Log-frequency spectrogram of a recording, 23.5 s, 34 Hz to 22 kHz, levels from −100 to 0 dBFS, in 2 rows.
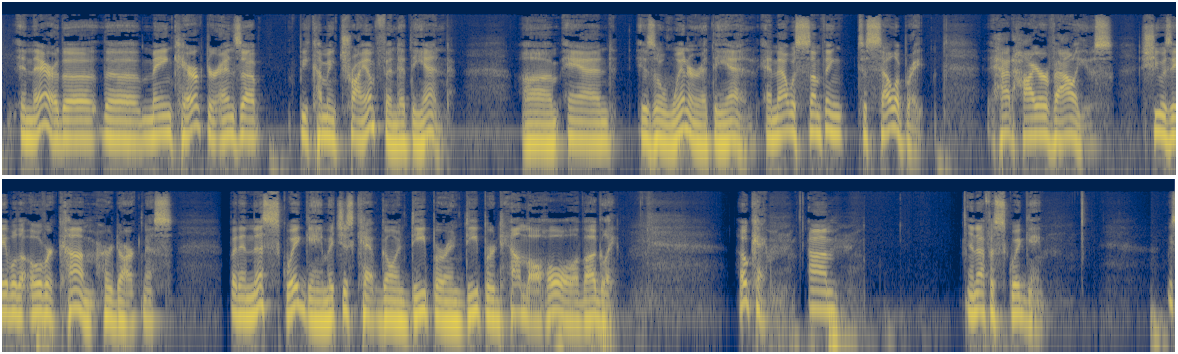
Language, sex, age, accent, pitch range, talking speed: English, male, 40-59, American, 125-165 Hz, 160 wpm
